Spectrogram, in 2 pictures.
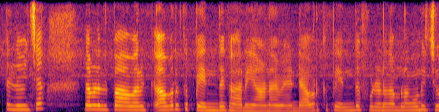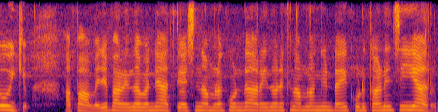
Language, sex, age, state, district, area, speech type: Malayalam, female, 45-60, Kerala, Wayanad, rural, spontaneous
